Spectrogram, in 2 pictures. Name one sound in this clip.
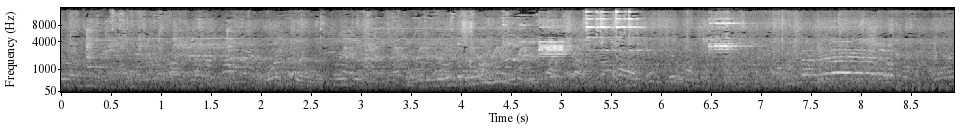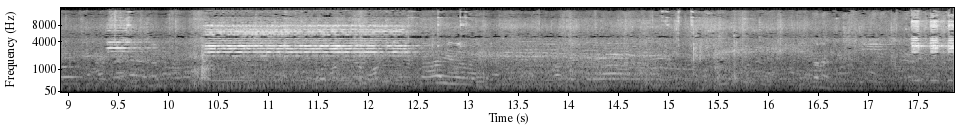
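Several people chatter outdoors.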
